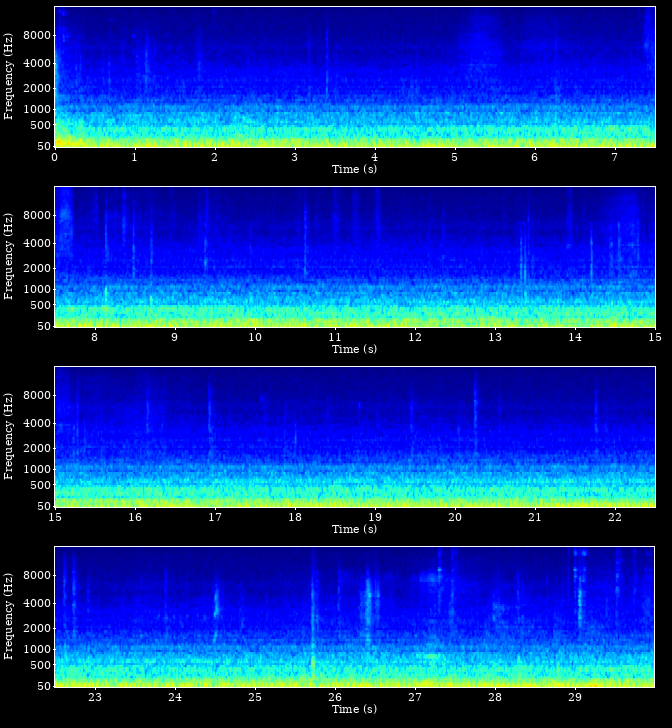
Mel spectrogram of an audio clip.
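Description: Steady low rumble of a moving train heard from inside the passenger car, with a few faint clicks scattered through it.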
